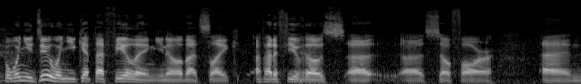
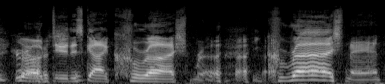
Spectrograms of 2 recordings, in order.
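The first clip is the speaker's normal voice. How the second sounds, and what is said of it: Put-on American accent. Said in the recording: “that's the American accent.”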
